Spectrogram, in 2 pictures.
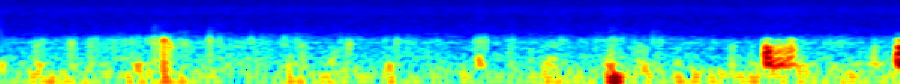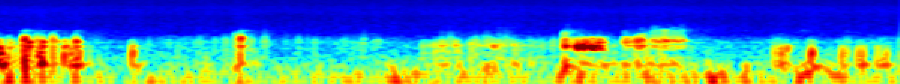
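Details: Normal bowel sounds recorded about a minute after eating a huge bowl of spaghetti: irregular gurgles and bubbling rumbles from a full, churning stomach.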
